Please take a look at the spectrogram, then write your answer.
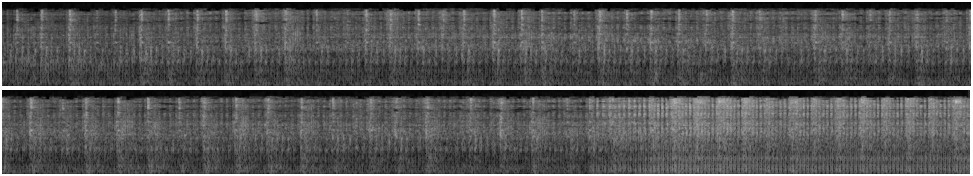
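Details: Echo two-stroke trimmer that starts but won't rev: uneven buzzy popping at low speed that never picks up, bogging near idle. Carburetor suspected as the usual cause; throttle cable or butterfly also considered, not confirmed.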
